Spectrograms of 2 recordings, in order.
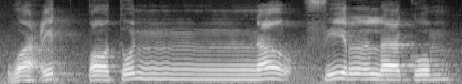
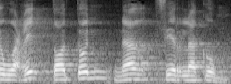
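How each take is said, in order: First: The n merges with a lengthened nasal hum. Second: The n is pronounced clearly without lengthened nasalization. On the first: The speaker calls it right. "Dengung dia tu lebih daripada satu harakat" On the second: The speaker calls it wrong. "itu jadi izhar"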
